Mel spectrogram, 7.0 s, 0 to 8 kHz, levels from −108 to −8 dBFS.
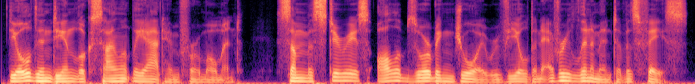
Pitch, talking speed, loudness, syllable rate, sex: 100 Hz, 190 wpm, -19 LUFS, 5.8 syllables/s, male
